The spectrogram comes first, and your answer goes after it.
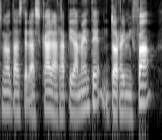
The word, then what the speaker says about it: doremifa: de la escala rápidamente doremifa que yo pienso como chocolate chocolate es como cuatro sílabas chocolate pero con acento al final chocolate d rifa rif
